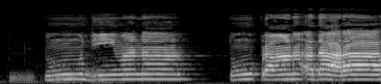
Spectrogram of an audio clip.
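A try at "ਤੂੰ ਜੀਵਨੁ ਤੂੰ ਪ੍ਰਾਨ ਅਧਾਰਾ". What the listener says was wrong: ਹੁਣ ਤੂੰ ਜੀ ਤੇ ਵੀ ਬਿੰਦੀ ਲਾ ਦਿੱਤੀ ਹੈ। ਜੀਵਨ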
